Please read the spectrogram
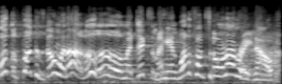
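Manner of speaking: hammed-up flustered panic; wide-eyed panic. Imitating naked boyfriend caught off guard, mock wide-eyed panic. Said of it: "wide-eyed, like".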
